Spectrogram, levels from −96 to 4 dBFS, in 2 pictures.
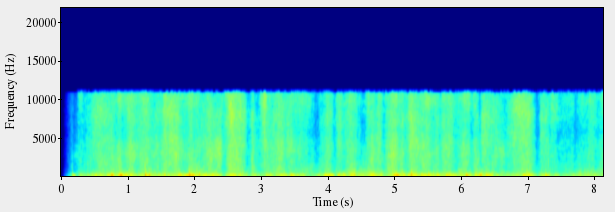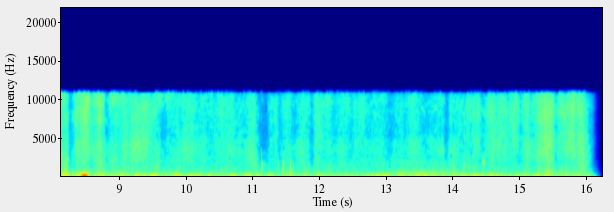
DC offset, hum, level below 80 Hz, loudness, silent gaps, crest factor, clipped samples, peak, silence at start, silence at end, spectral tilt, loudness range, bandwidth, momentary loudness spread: under 0.1%; none; -34 dBFS; -33 LUFS; none; 24 dB; under 0.1%; -8 dBFS; 0.15 s; 0.1 s; -4 dB/octave; 8 LU; 11.5 kHz; 10 LU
